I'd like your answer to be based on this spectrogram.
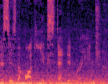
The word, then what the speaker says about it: Mach-E: The Mach-E. – Yes. – Okay. – The Mach-E.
